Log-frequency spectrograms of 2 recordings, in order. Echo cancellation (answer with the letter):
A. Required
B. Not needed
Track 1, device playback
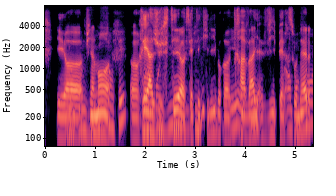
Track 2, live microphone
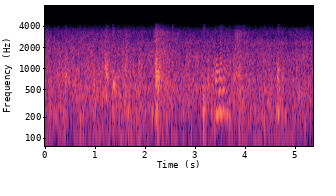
B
